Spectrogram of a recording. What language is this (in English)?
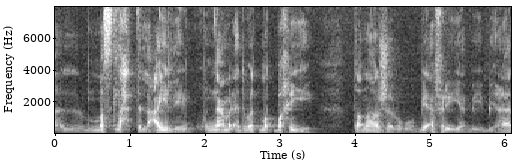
Arabic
